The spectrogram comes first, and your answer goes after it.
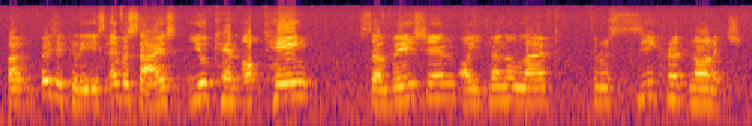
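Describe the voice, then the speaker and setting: Man teaching church history, slightly high voice. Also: unhurried, fairly bright tone, slight background noise, rough recording. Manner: spells out terms letter by letter and quizzes listeners; glosses terms in Chinese. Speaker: Bible teacher.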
